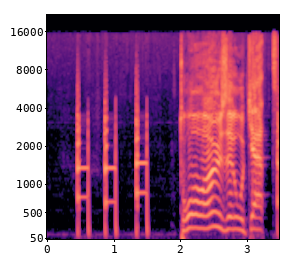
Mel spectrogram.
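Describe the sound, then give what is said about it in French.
Three short telephone keypad tones beep in an even rhythm as a phone number is dialed, each a steady dual-pitched blip, followed by a man speaking right after them. “Il faut-tu que je fasse le 1, tu penses?”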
